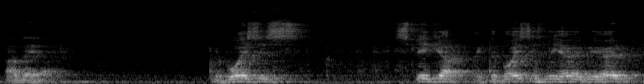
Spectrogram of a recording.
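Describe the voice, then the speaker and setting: An older man giving a theatrical reading to a live gathering, with deliberate, declamatory phrasing. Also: medium pitch, mellow, recorded from a distance. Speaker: actor performing a dramatic reading. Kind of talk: theatrical poetry recital and spoken presentation. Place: echoing indoor hall, live performance. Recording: very echoey hall, from afar.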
